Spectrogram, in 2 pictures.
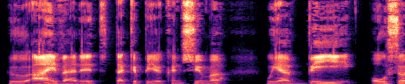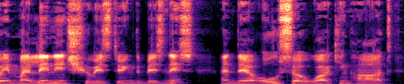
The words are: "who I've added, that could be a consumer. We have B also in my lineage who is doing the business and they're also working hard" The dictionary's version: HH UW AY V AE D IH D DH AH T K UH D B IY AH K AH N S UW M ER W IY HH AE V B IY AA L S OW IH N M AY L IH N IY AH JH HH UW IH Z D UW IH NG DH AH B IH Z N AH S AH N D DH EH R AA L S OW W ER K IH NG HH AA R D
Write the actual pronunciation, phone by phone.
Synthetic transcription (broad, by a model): HH UW AY V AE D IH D DH AH T K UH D B IY AH K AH N S UW M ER W IY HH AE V B IY AA L S OW IH N M AY L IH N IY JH HH UW IH Z D UW IH NG DH AH B IH Z N AH S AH N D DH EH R AA L S OW W ER K IH NG HH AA R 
